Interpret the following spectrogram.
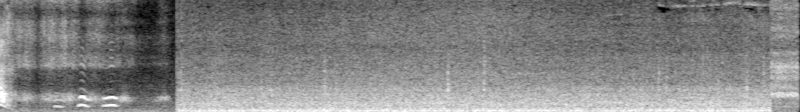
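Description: A brief faint voice at the start, then about three seconds of steady low ambient rumble, a traffic-like background that cuts off just before speech returns.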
